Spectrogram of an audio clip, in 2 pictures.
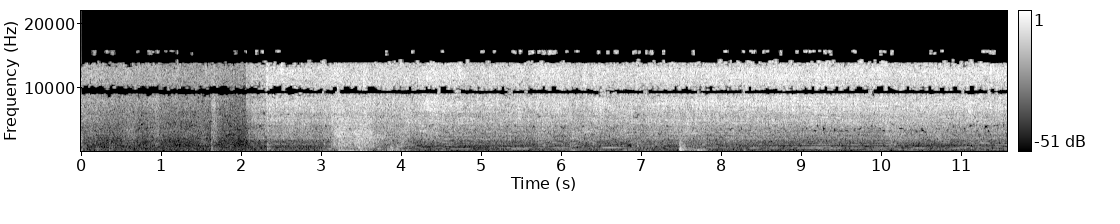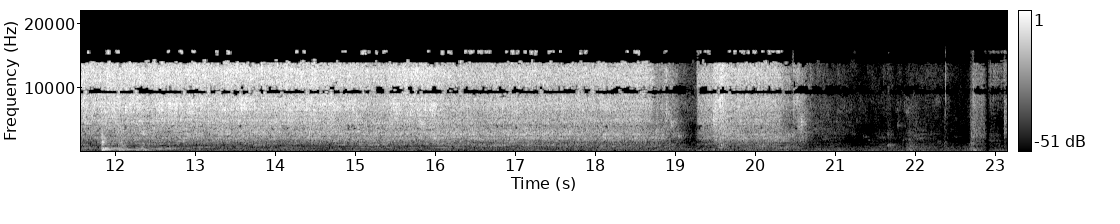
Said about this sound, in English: we're going to put a little more water in here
